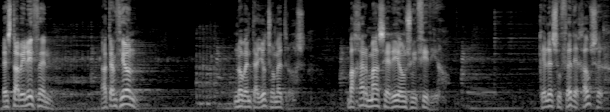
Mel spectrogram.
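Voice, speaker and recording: An actor playing a young, commanding submarine captain in an emphatic live radio drama performance. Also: male voice, mid-range voice, a little slow, pauses often, sharp tone. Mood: probing, confiding. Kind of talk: live radio theatre acting. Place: live stage in a library before an audience. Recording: reverberant hall, music bed.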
